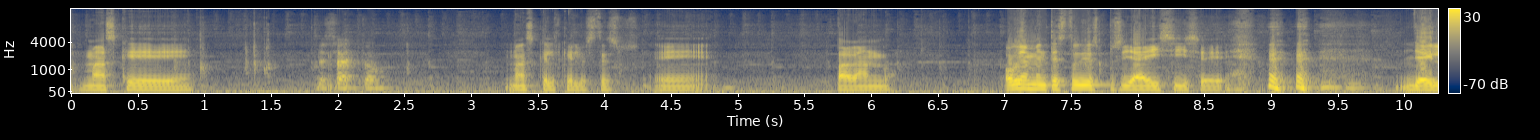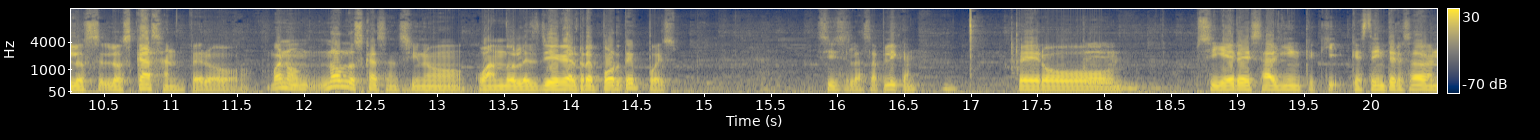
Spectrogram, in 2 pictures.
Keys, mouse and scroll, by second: 0.9 alt+Tab, 1.4 alt+Tab, 1.8 middle click, 1.8-2.8 scroll down 1, 2.8 click, 3.4 middle click, 4.1 g, 4.6 click, 6.0 scroll up 1, 6.2 middle click, 7.6 alt+Tab, 8.4 alt+click, 17.4 alt+Tab, 19.1 click.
